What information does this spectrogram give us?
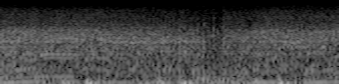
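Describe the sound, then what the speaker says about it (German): Chainsaw of the killer in the video game Dead by Daylight, a low engine drone with rhythmic revving pulses about every half second, moderately loud and alone. "Hier ist der Kettensägenmann."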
